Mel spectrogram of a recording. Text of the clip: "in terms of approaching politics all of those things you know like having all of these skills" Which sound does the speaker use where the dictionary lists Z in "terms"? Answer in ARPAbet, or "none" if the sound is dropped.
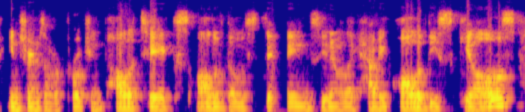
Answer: Z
